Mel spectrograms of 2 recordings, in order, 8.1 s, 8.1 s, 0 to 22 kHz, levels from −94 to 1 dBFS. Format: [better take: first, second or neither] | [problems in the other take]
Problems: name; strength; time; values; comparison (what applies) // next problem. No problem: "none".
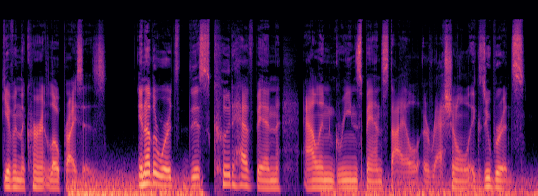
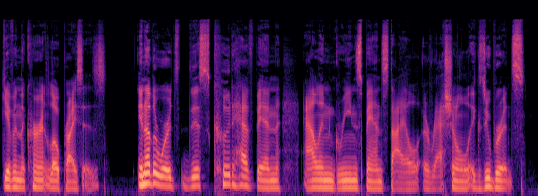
second | low rumble; faint; from 1 to 3 s and from 5 s on; 25 dB below the speech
